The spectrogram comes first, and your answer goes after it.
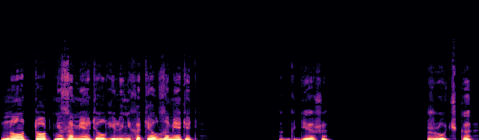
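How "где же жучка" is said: put-on soft, faltering child's question; strained little voice. A narrator's reading. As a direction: ask faintly, with a strained little voice. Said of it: "надорванным голоском спросил Илюша".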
